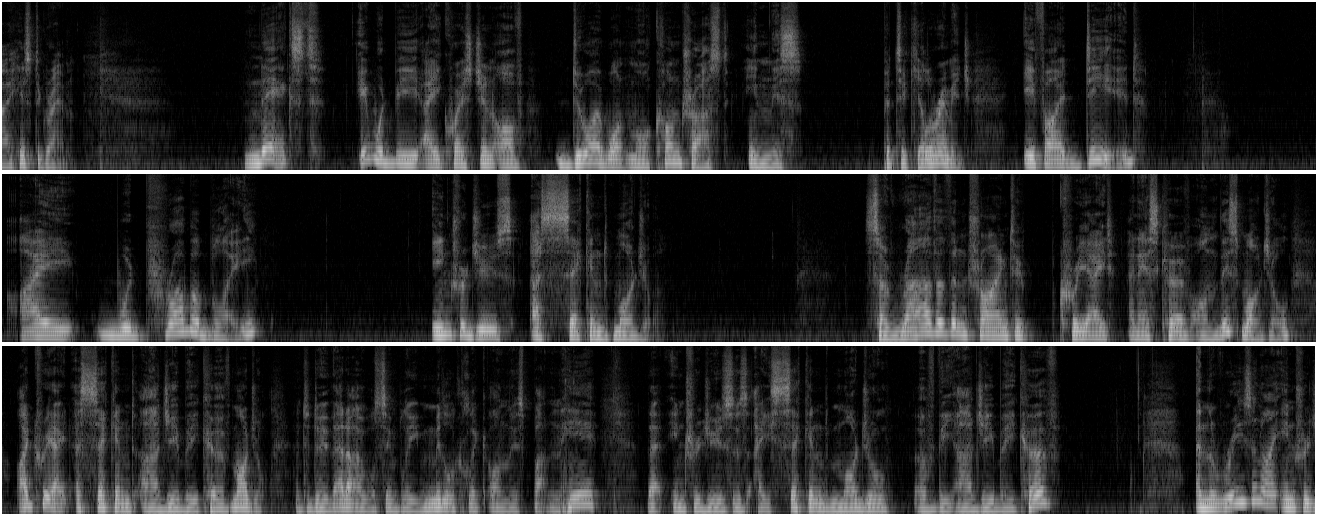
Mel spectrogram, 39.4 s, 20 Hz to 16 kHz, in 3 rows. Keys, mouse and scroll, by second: 31.9 middle click, 31.9-32.3 scroll up 1.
